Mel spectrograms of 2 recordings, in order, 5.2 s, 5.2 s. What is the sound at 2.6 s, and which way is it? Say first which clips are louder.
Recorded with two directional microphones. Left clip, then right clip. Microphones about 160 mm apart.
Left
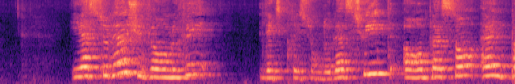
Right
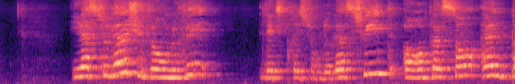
A woman's voice: right 1 dB; 25° left (ahead or behind).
